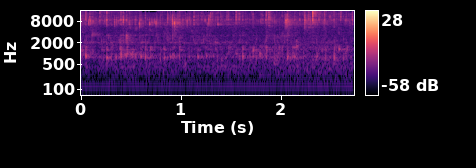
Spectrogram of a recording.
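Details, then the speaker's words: Keurig B70 K-Cup coffee maker after cleaning out a clog and the bottom needle, flow test before reassembly: soft, even trickle of water over a low electrical hum; water runs freely, normal brew flow restored. "I want to make sure that um that we got flow so oh there we go so satisfying"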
